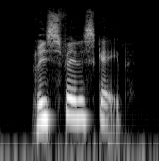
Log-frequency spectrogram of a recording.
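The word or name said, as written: rigsfællesskab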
